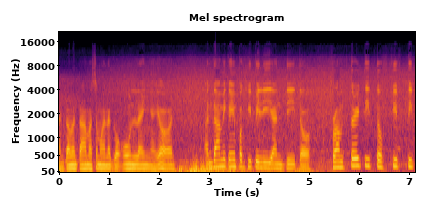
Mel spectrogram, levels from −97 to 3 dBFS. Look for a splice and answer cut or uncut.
uncut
